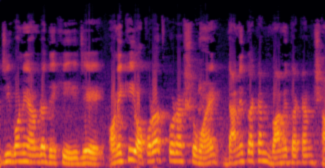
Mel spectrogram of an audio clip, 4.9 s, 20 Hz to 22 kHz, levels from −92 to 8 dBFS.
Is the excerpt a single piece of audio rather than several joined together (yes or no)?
no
